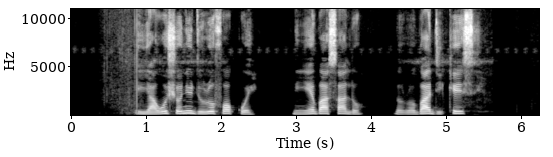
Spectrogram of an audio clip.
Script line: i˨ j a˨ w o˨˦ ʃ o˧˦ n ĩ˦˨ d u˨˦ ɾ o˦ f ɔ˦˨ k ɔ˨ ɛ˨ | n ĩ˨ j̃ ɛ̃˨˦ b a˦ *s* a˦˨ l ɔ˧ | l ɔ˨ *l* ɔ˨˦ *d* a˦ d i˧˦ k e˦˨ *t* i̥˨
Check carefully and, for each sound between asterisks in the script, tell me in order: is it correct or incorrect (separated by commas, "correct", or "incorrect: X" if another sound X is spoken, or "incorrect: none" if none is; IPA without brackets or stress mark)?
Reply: correct, incorrect: ɾ, incorrect: b, incorrect: s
